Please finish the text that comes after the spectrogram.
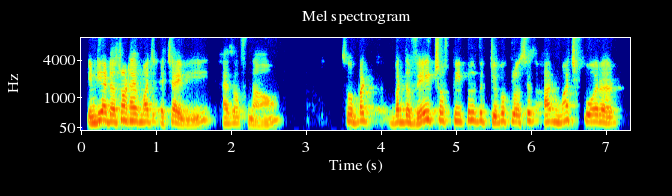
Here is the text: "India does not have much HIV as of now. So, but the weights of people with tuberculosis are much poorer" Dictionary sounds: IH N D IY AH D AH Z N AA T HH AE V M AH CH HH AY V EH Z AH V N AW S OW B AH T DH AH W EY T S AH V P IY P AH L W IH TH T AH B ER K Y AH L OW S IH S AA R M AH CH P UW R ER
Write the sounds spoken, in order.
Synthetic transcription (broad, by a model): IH N D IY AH D AH Z N AA T HH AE V M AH CH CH AY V EH Z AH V N AW S OW B AH T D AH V EY T S AH V P IY P AH L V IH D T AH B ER K L OW S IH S AA R M AH CH P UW R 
